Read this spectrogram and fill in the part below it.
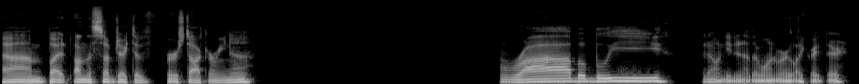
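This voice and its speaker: Young male streamer, low gravelly voice, dry close mic, laid-back late-night chatter. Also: a little slow, long pauses, no echo. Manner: low-key, relaxed, rambling with many fillers. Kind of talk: casual live-stream chat while gaming.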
